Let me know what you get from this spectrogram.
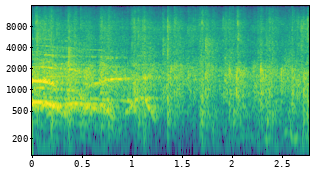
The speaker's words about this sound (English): Did we have a good time? Can I please get a round of applause for the man with the index finger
